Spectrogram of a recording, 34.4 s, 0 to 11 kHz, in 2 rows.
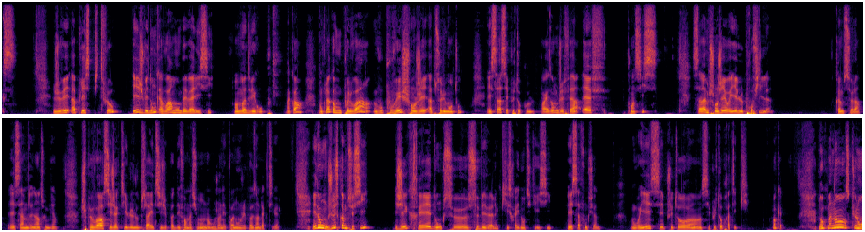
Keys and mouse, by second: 0.5-2.5 middle drag, 2.5 space, 9.6-12.6 middle drag, 14.3-19.7 middle drag, 21.2-29.4 middle drag, 30.2-32.4 middle drag, 32.8-34.4 ctrl+shift+middle drag.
